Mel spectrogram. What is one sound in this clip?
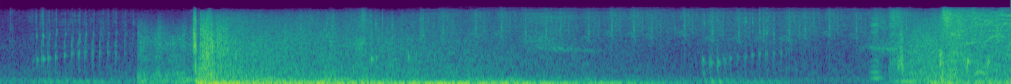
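Wooden blocks crash and break apart as a tower collapses.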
